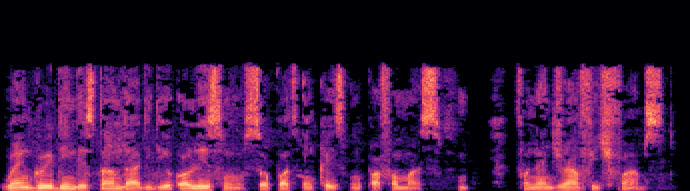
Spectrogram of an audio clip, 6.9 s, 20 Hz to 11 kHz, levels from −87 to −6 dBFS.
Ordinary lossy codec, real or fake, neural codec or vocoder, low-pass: MP3, 32 kbps; real; none; 7.2 kHz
